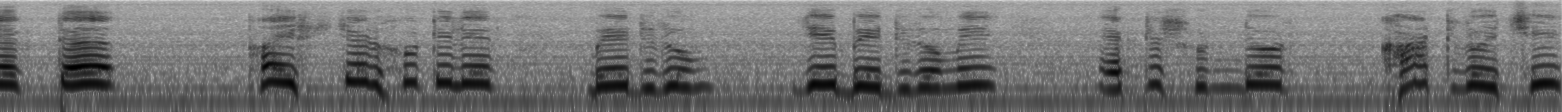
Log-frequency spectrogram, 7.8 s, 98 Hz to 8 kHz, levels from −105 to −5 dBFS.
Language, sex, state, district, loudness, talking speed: Bengali, male, West Bengal, North 24 Parganas, -18 LUFS, 115 wpm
